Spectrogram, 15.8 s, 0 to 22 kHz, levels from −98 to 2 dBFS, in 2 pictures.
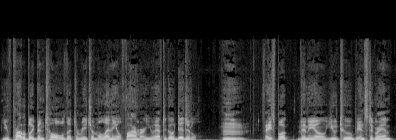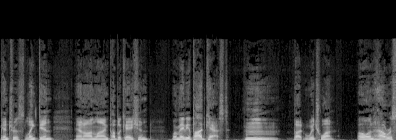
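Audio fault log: No faults detected in recording.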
